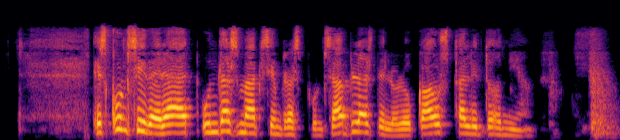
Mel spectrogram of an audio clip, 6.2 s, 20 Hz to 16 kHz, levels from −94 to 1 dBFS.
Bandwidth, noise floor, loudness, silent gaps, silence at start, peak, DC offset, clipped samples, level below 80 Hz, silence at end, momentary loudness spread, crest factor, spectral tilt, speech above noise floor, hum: 8.2 kHz; -45 dBFS; -16 LUFS; 5.66-5.70 s; 0.55 s; -2 dBFS; under 0.1%; under 0.1%; -66 dBFS; 0.1 s; 19 LU; 14 dB; -4 dB/octave; 29 dB; none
